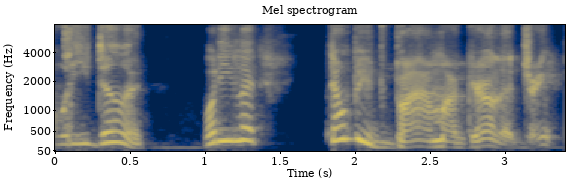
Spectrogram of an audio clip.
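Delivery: hammed-up jealous boyfriend snapping; imitating angry ex. Ex-boyfriend mocked scolding her for a drink, angry. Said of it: "He was so pissed".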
